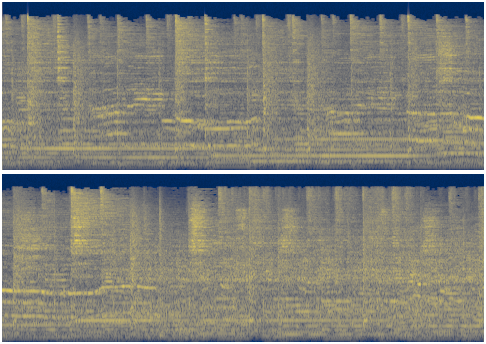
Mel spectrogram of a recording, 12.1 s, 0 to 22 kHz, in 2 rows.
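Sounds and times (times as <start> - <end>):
electric guitar: 0.0 - 12.0.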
